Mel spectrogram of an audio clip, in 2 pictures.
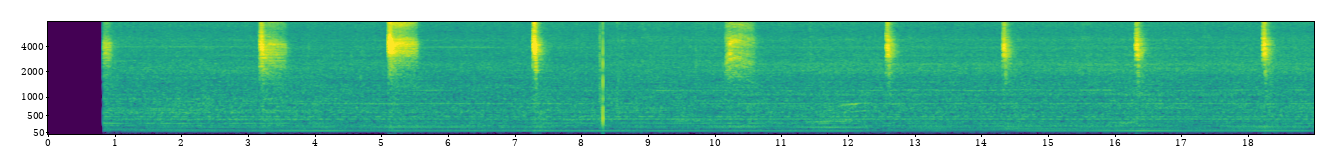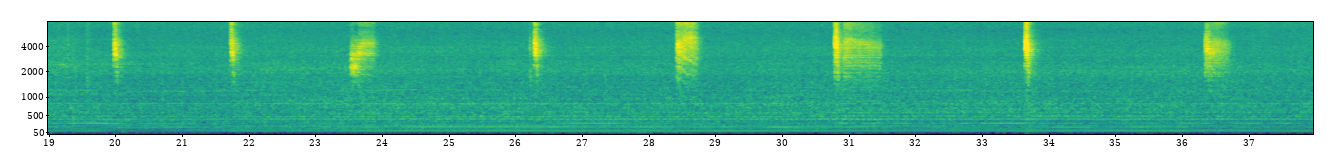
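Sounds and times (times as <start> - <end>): bird scolding calls: 3.1 - 3.7, 5.1 - 5.6, 7.2 - 7.6, 10.1 - 10.7, 12.5 - 12.8, 14.2 - 14.6, 16.2 - 16.6, 18.2 - 18.5, 19.9 - 20.2, 21.6 - 22.0, 23.5 - 24.0, 26.2 - 26.5, 28.4 - 28.8, 30.8 - 31.6, 33.6 - 33.9, 36.3 - 36.8.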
